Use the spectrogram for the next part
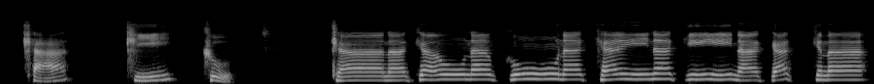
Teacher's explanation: Kalau kaf itu dia ringan istifal. K ada nafas yang mengalir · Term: huruf kaf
